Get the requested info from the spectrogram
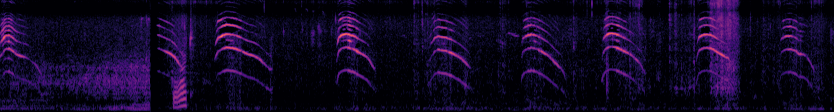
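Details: Two abandoned kittens receiving milk replacement; repeated arched, descending meows come every one to two seconds, about nine in total, after a brief rustle, with a soft human voice mixed in near the end.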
